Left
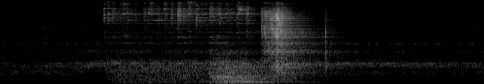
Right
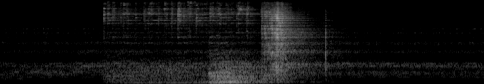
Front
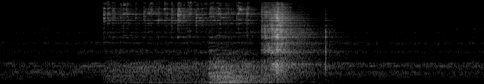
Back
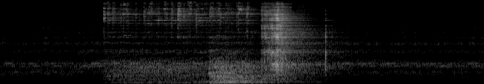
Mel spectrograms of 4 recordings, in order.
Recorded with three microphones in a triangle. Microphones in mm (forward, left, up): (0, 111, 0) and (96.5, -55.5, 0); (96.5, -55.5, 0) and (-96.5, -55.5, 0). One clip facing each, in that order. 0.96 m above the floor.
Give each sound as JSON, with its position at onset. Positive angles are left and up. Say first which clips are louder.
{"t": 1.0, "sound": "keys jangling", "louder": "right 4 dB, even", "azimuth_deg": -60, "distance_m": 1.9}
{"t": 2.6, "sound": "tearing paper", "louder": "right 4 dB, front 1 dB", "azimuth_deg": -75, "distance_m": 0.7}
